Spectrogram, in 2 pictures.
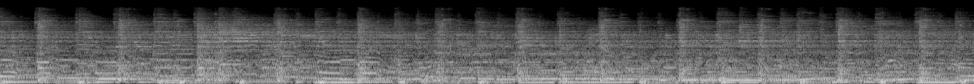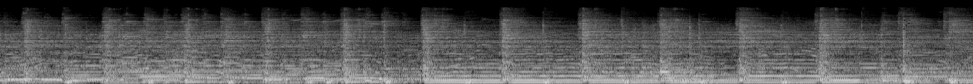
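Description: Live rock band playing an instrumental passage: electric guitars and electric bass over drums, with an acoustic guitar. About fourteen seconds in the band moves into a fuller section with a sustained bass note.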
